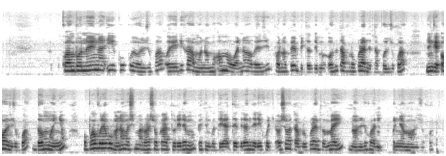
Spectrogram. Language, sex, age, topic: Oshiwambo, female, 25-35, agriculture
